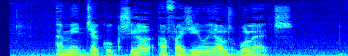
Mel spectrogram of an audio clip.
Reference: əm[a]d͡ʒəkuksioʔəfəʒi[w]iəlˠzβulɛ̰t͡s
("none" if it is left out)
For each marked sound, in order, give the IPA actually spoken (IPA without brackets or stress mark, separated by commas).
i, w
